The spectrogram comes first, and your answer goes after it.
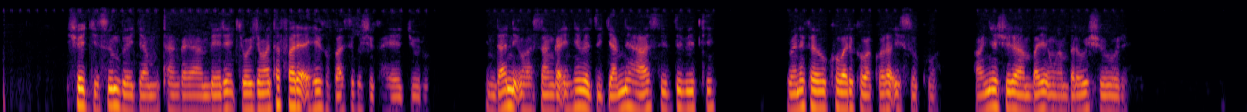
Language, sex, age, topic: Rundi, male, 18-24, education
